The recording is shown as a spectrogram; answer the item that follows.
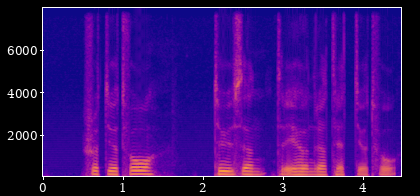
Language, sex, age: Swedish, male, 19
